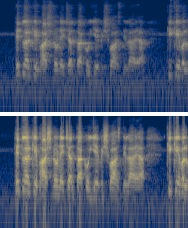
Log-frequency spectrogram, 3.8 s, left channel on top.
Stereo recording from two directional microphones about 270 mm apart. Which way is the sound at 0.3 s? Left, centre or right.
Right.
